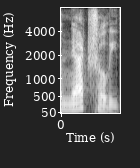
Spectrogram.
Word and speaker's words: naturally: 好，看到 naturally 这个字比较特别，这边念法是 na 前面开头短母音 a tr，然后最所以我们不会念成 tur 的声音，而是比较像是 tr natural，然后后面再接 ly naturally。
